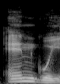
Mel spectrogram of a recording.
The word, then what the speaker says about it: Ngui: Ngui is how it's pronounced.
